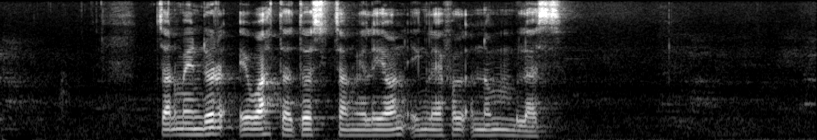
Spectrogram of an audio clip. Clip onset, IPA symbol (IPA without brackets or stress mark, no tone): t͡ʃ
